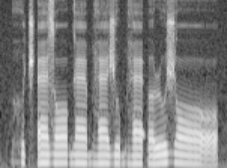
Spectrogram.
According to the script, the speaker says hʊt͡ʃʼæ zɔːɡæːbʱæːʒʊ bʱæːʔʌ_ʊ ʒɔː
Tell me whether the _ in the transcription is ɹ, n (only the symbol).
ɹ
